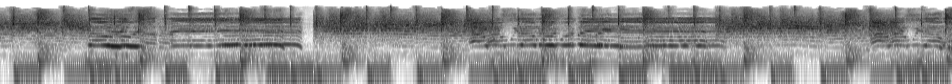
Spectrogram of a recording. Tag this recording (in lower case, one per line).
music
